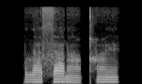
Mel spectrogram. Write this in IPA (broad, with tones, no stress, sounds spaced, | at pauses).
l a˨ s a˦˨ ɾ ã˨ qʰ ɛ̃˦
